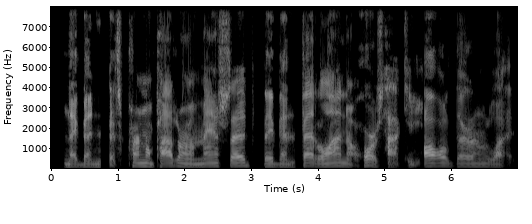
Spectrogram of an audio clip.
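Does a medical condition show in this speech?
Yes: Parkinson's disease.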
